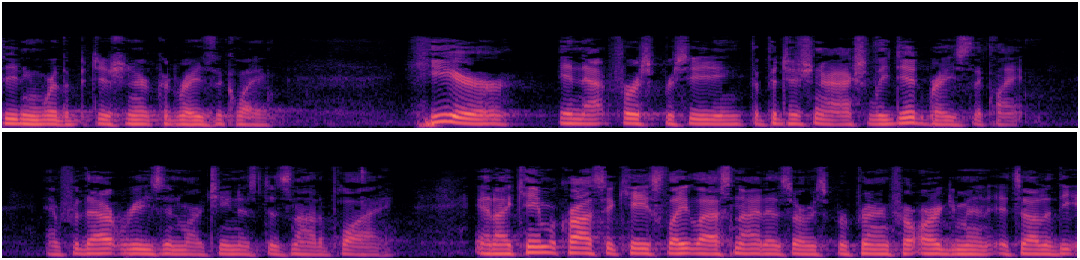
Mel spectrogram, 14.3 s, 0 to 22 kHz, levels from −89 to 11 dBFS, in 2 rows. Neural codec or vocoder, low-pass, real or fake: vocoder, 44.1 kHz, 80 mel bands, Vocos; 7.2 kHz; fake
